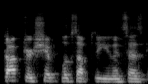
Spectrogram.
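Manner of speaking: ordinary talk, nothing marked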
